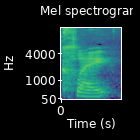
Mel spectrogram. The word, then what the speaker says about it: Klee: although born in Switzerland Paul clay pronounced clay as I've been saying mmm-hm inherited his father's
